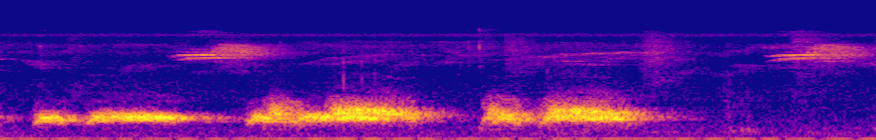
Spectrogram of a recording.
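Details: A pair of captive decoy spotted doves contest each other with burry, low coos. Two long rolling phrases run close together, then the calling fades. A faint high squeaky note sounds several times.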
